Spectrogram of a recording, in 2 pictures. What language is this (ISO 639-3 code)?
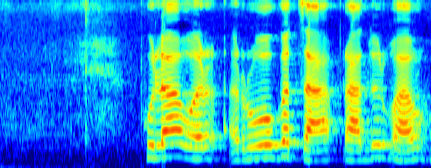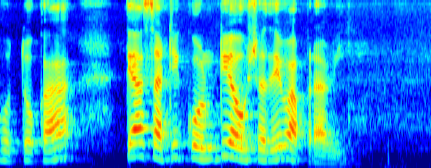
mar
